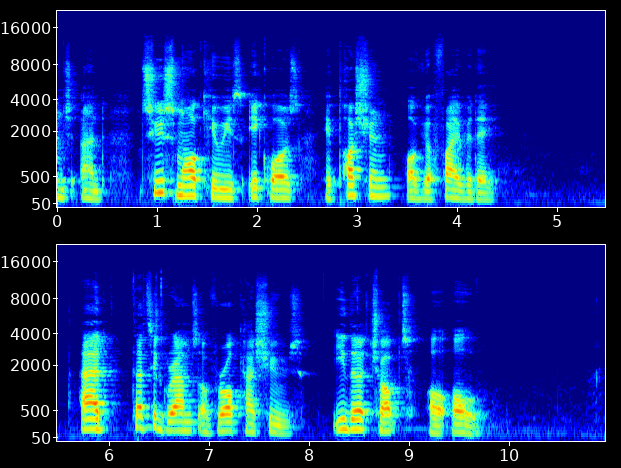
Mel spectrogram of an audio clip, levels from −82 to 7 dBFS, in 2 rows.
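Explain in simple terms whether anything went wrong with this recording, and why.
Nothing went wrong here: the sound carries on steadily, with no dropouts, glitches or odd jumps anywhere along the way.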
